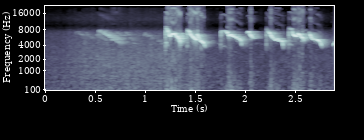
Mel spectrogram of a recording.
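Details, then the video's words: Buxtoni Javan white-eye from Sukabumi singing hard: a faint thin note, then a string of loud, high, sharply descending slurred phrases, each about half a second long and repeated back to back. "Burung pleci buka paruh ngotot"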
